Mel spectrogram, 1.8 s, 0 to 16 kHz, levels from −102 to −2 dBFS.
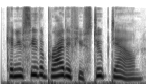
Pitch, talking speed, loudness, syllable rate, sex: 235 Hz, 295 wpm, -15 LUFS, 5.9 syllables/s, female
